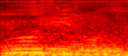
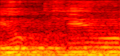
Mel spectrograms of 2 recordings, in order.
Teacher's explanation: اختلاف جو دونوں راویوں کے درمیان میں ہے وہ کیا ہے، حمزہ کو سوسی نے واو سے تبدیل کیا ہے اور دوری نے حمزہ ہی پڑھا ہے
